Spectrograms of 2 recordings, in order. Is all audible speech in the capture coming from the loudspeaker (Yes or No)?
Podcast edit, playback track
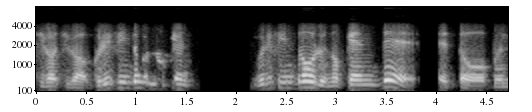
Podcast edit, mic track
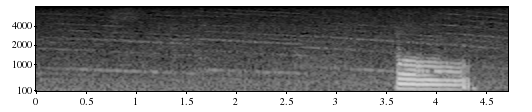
No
